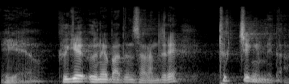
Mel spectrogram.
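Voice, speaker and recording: A man's voice: lowish voice, animated, fast talker, gravelly, a bit bright. A male pastor preaching a sermon, often checking in with the congregation through rhetorical questions. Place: church sanctuary. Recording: long church hall reverb.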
